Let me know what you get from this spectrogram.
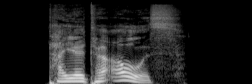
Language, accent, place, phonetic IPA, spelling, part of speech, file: German, Germany, Berlin, [ˌtaɪ̯ltə ˈaʊ̯s], teilte aus, verb, De-teilte aus.ogg
- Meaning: inflection of austeilen: 1. first/third-person singular preterite 2. first/third-person singular subjunctive II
